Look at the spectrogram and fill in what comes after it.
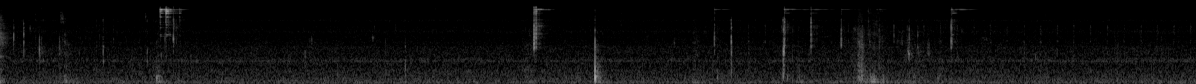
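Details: Quiet indoor room with scattered clicks, knocks and a jingle of keys, a faint steady hum throughout and no animal voice.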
